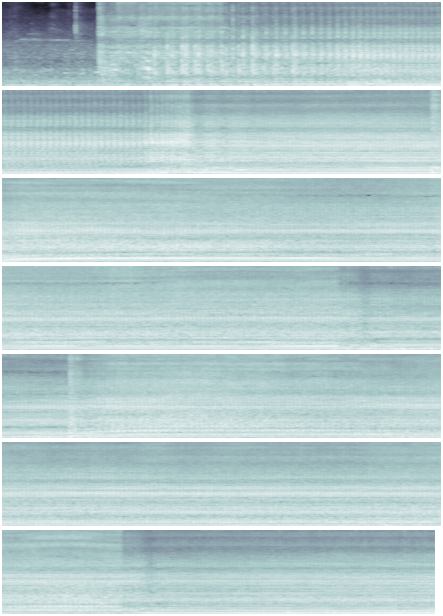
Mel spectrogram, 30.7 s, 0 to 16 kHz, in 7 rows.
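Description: The 22 hp diesel engine of a trailer-mounted 350-bar pressure washer starts about a second in and runs steadily, with a hissing high-pressure water jet over it. The engine note rises twice, around a quarter and around two thirds of the way through, as the washer is run up under load.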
